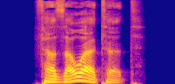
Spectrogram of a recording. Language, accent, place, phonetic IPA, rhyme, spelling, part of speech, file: German, Germany, Berlin, [fɛɐ̯ˈzaʊ̯ɐtət], -aʊ̯ɐtət, versauertet, verb, De-versauertet.ogg
- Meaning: inflection of versauern: 1. second-person plural preterite 2. second-person plural subjunctive II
